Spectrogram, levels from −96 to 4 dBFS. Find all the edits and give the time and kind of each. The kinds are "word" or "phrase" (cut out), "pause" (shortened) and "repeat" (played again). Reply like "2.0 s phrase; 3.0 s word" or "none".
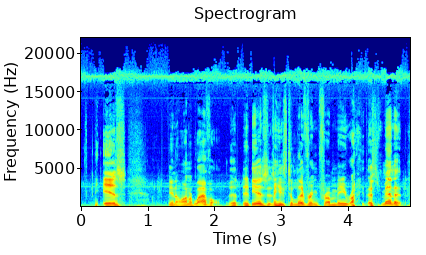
1.1 s word; 1.7 s word; 2.6 s word; 2.9 s word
